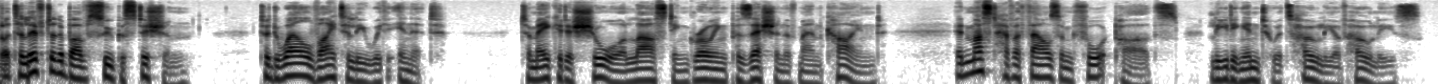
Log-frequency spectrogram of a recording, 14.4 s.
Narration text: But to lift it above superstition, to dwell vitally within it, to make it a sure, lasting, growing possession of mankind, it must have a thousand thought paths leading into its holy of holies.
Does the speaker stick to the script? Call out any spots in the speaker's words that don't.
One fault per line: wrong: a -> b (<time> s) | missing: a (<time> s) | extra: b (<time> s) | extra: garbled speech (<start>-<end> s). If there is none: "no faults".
no faults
